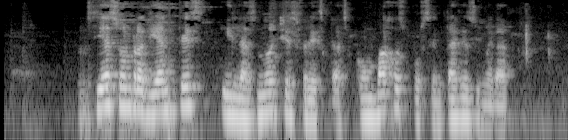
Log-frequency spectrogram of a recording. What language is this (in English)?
Spanish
